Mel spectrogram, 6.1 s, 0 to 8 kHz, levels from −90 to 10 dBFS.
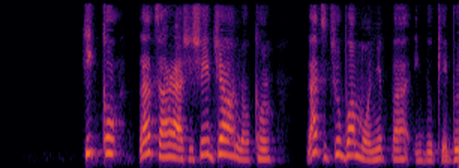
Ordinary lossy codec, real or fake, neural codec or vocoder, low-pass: none; fake; codec, 16 kHz, 1.1 kbps, Voila-Tokenizer; none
